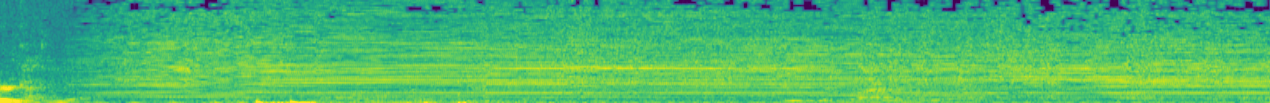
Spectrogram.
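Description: Handheld electric beard trimmer switched on and buzzing steadily as it is worked into a thick full beard.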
